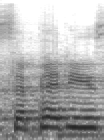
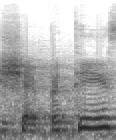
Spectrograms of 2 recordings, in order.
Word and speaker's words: Sepetys: name is Lithuanian, but she pronounces it as if it's English version of the Lithuanian name, because Sepetys actually would be Shepetys, and Shepetys actually means a brush, you know, like a hairbrush.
